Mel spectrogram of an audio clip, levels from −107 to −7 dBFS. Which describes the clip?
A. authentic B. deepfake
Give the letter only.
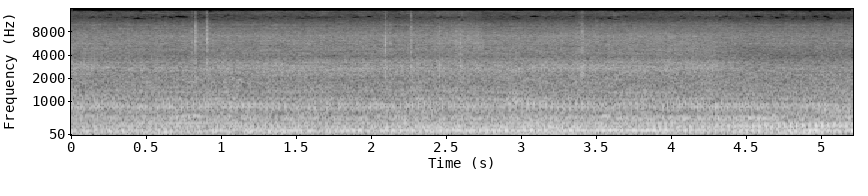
A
